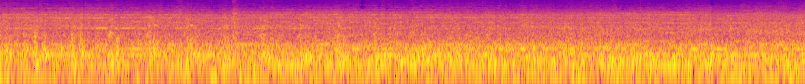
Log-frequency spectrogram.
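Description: Freight cars (boxcars, a tank car, a flatcar) rolling past close by: loud, steady noise of steel wheels running on the rails.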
